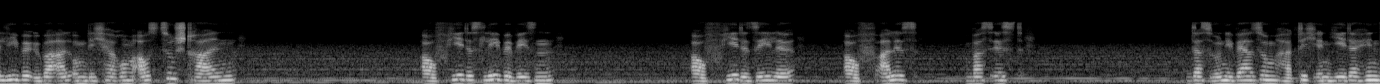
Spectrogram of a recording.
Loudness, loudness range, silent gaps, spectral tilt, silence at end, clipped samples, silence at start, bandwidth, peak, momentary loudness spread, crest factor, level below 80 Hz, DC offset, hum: -21 LUFS; 3 LU; none; -6.5 dB/octave; 0 s; under 0.1%; 0 s; 7.6 kHz; -4 dBFS; 22 LU; 18 dB; -52 dBFS; 1%; none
